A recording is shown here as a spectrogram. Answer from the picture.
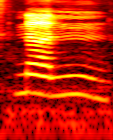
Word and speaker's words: none: hear the Oh sound nun we do hear another n nun but it sounds like the word ends because we don't hear the e at the very end so we hear the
